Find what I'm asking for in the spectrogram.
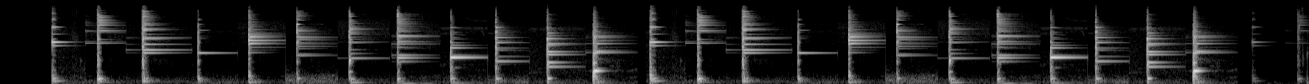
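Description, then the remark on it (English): Ringing rocks struck with a hammer, about two sharp clinks per second, each a bright bell-like tone at shifting pitches that quickly fades, with no talking. “And so in this case, the applied tension is whacking the rock with a hammer.”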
